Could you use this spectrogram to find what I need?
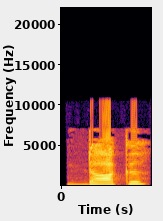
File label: "daak", Punjabi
